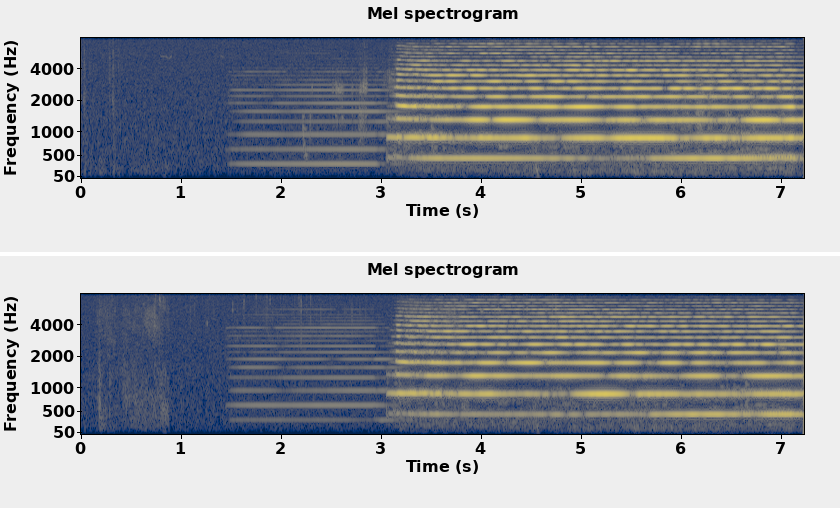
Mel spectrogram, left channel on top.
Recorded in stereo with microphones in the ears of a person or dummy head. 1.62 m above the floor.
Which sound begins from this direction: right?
A violin, at 1.4 s.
